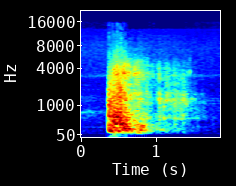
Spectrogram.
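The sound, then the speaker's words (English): A mortar firing about 40 feet behind, one sudden loud boom with a deep rumbling tail that fades over roughly a second and a half. “that was mortars that just fired maybe 40 feet in back of me”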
